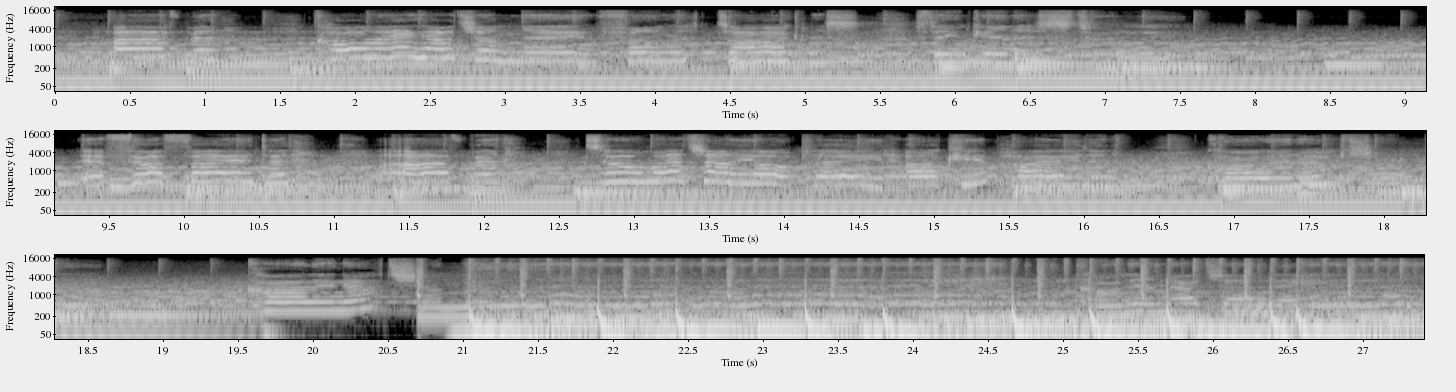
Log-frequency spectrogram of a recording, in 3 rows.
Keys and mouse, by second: 0.7 click, 1.0 click, 2.0 ctrl+middle click, 2.6 click, 4.9 ctrl+middle click, 5.2 middle click, 6.2 click, 7.0 click, 9.1 shift+middle click, 9.8 shift+click, 11.7 click, 12.4 middle click, 13.3 click, 13.8 middle click, 14.5 ctrl+middle click, 16.3 click, 17.3 click, 18.1 click, 18.3 click, 19.1 click, 20.4-21.5 drag, 22.4 click, 23.8 ctrl+middle click, 24.2 middle click, 24.6 click, 25.8 ctrl+click, 26.4 click, 27.0 ctrl+middle click.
